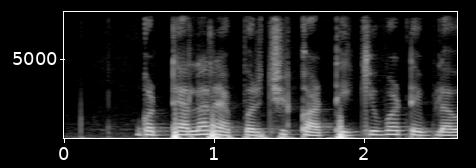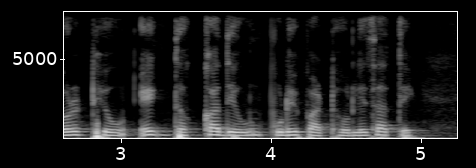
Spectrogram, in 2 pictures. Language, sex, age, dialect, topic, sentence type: Marathi, female, 25-30, Northern Konkan, agriculture, statement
